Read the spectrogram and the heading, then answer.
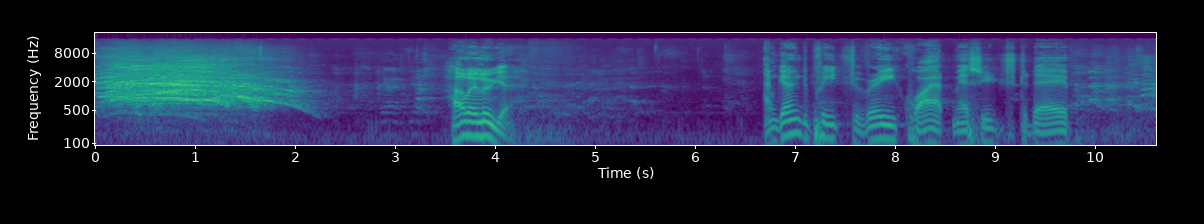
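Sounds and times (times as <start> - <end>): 
large church audience shouting and cheering: 0.0 - 2.4
laughter: 2.2 - 3.5, 4.1 - 6.2, 9.7 - 10.6
speech: 3.6 - 4.4, 6.7 - 10.1.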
